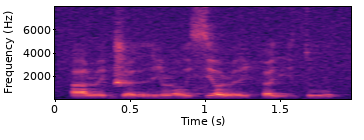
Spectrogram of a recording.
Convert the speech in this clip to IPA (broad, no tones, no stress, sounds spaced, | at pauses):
a ɹ ɘ d͡ʒ œ r i ɹ ɔ u̯ sʲ ɔ ɹ ɘ i̯ h œ nʲ ø t u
